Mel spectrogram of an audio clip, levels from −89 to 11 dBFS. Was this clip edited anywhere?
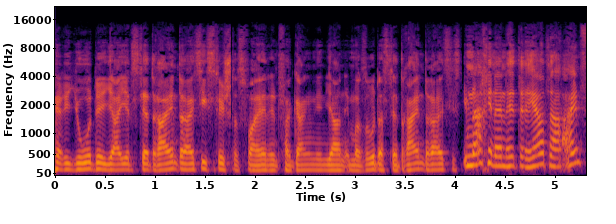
yes; 2 cuts; at 1.7 s, 4.1 s

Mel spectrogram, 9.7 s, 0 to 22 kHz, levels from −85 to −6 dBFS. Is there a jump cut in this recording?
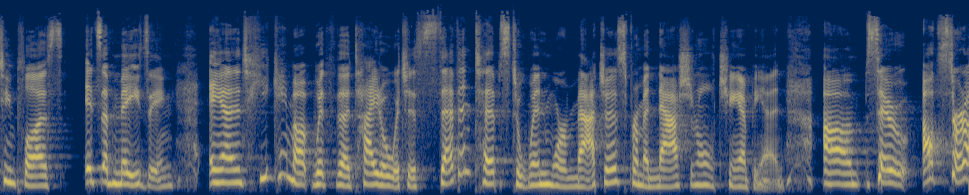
no; 0 cuts

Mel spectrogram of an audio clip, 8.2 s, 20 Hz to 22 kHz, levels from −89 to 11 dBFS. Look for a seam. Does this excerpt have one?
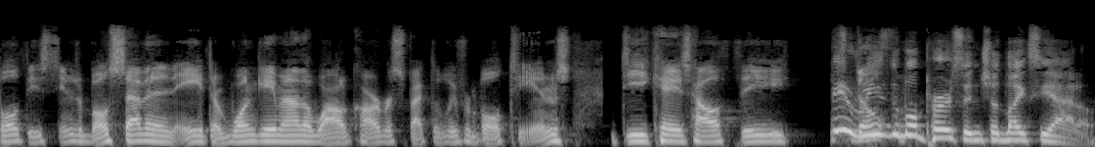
yes; 2 cuts; at 4.5 s, 6.2 s

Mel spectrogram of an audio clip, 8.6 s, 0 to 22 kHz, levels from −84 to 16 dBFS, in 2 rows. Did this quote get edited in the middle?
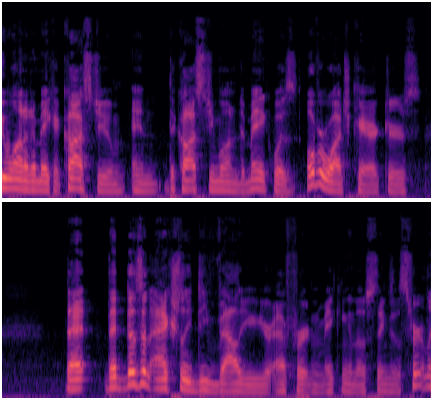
no; 0 cuts

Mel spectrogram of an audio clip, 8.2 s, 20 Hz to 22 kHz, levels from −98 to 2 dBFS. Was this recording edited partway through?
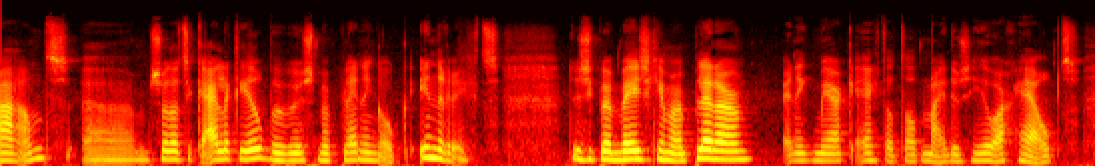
yes; 1 cut; at 5.9 s

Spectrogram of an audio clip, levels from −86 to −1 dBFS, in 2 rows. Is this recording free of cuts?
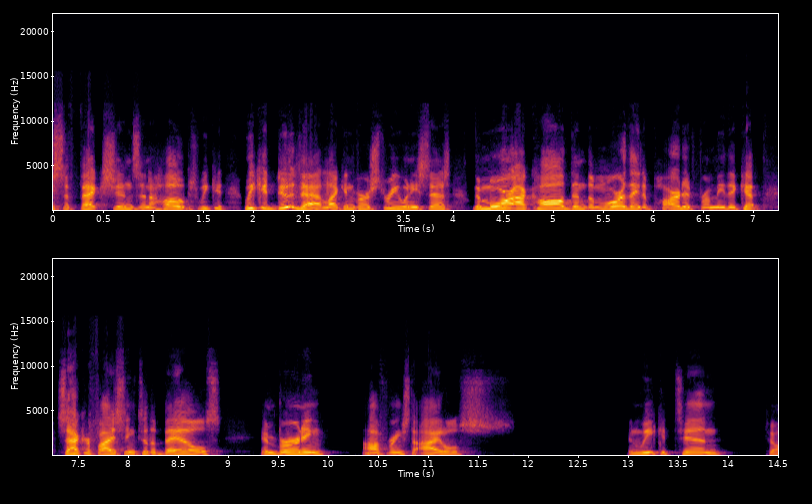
yes; 0 cuts

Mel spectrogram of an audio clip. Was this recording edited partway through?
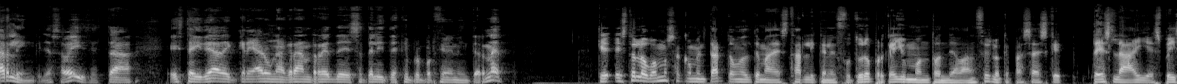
no; 0 cuts

